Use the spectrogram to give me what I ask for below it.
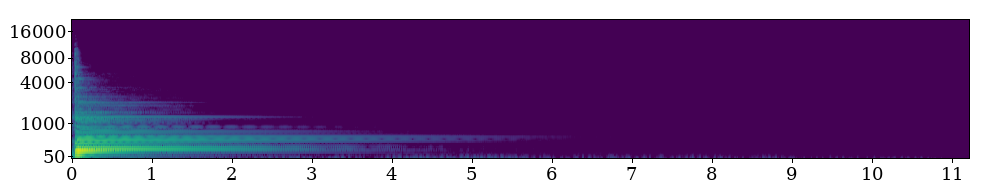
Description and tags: F Major. A (5th) string 8th fret, D (4th) string 7th fret, G (3rd) string 5th fret. If any of these samples have any errors or faults, please tell me.
acoustic, bar-chords, chords, guitar, nylon-guitar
